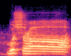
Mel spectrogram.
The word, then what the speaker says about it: بشرى: بشرى، شوف نطقتها ازاي. ها الف ولا ياء دي؟ الف. بتنطق الف. جميل جدا. الف.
